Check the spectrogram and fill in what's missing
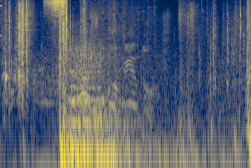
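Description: Gunfire in Call of Duty Warzone: a dense burst of shots crackles through the middle of the clip while a voice chatters over the game sound.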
